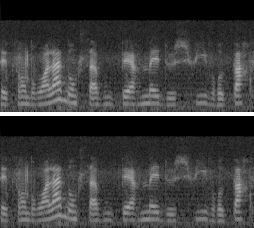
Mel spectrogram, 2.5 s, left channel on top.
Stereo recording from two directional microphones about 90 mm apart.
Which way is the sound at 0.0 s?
45° left (ahead or behind).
